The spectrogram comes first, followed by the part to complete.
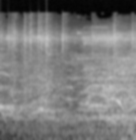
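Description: Crowd noise in a gymnasium with a voice shouting, and a basketball dribbled on the hardwood court near the end.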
